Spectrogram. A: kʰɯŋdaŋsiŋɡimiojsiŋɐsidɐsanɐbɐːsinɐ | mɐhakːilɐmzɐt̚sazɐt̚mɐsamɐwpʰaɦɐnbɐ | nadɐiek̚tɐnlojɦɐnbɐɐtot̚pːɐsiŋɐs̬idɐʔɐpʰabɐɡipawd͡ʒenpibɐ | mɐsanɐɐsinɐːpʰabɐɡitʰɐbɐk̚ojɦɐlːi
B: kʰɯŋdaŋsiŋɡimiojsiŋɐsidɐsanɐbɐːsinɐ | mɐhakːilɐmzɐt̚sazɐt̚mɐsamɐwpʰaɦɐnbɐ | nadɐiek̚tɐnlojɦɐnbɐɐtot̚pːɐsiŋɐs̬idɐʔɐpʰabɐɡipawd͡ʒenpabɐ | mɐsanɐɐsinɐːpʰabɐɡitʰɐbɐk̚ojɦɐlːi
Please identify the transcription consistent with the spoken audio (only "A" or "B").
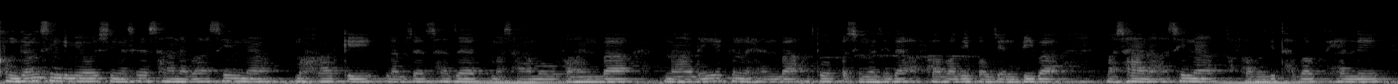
A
